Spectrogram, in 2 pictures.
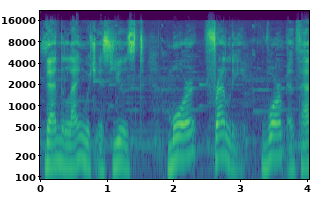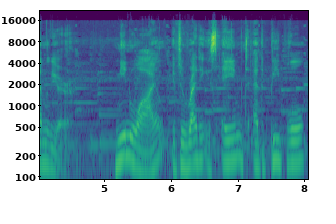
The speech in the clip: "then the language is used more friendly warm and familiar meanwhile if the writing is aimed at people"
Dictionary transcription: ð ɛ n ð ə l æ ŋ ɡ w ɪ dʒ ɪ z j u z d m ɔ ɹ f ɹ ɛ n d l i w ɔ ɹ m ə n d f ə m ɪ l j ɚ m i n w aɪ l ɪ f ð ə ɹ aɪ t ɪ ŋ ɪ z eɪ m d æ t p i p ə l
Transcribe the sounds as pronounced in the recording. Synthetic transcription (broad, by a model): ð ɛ n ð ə l æ ŋ ɡ w ɪ dʒ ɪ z j u z d m ɔ ɹ f ɹ ɛ n d l i w ɔ ɹ m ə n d f ə m ɪ l j ɚ m i n w aɪ l ɪ f ð ə ɹ aɪ t ɪ ŋ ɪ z eɪ m d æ t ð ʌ p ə l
